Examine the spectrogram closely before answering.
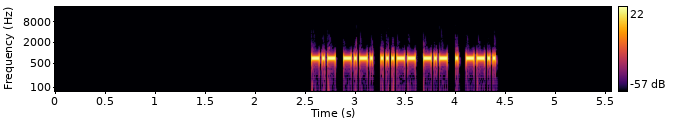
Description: Morse code, heard as a keyed tone, about 47 wpm, 700 Hz. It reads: KC3KEZ
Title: USA Call Signs - 6 Characters - Repeated 3x - 45wpm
